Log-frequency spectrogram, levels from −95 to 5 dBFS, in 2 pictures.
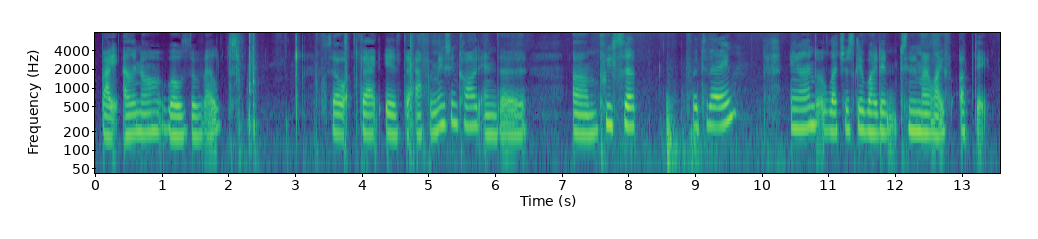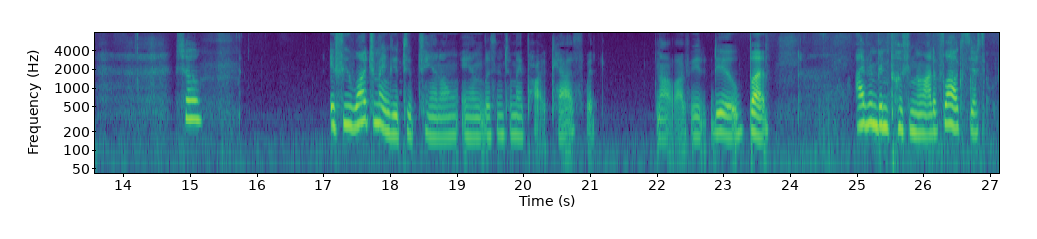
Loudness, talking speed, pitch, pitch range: -22 LUFS, 115 wpm, 200 Hz, 185-245 Hz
